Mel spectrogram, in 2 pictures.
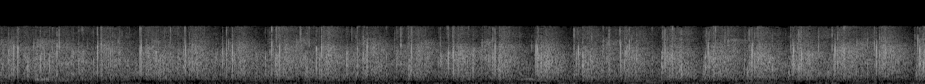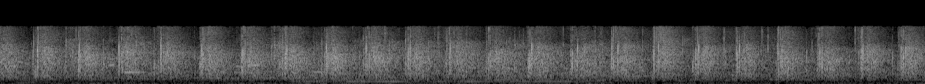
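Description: An audience claps in rhythmic unison in a large, echoing hall.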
